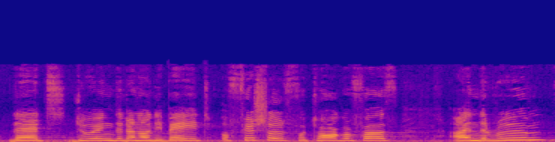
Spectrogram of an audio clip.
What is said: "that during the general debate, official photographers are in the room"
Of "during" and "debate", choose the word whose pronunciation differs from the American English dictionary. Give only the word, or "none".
during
